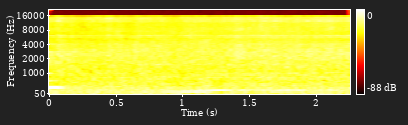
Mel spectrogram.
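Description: Steady outdoor noise of wind on the phone microphone, with a faint low engine hum from a vehicle nearby.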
